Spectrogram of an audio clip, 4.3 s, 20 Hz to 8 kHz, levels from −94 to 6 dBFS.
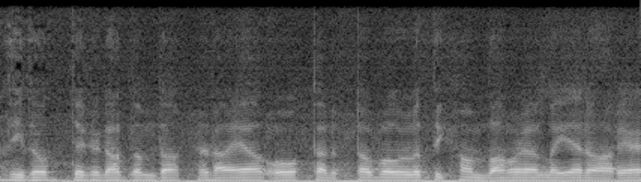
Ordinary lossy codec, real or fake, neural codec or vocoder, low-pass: none; fake; codec, 16 kHz, 0.5 kbps, FunCodec, trained on LibriTTS, 25 frames a second; none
